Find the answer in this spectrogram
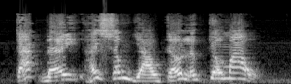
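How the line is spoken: Sudden loud command. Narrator (Vietnamese): Đệ nhất sứ giả bỗng lớn tiếng quát to

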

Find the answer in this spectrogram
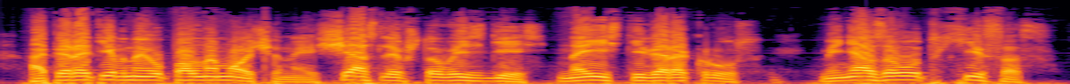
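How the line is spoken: Plain. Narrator (Russian): сказал мужчина

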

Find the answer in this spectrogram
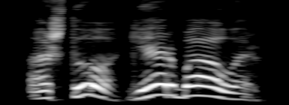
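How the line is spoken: Shouting over engine noise. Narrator (Russian): Перекрикивая шум двигателя, кричал Квашнин

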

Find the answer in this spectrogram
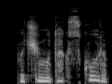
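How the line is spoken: Whisper. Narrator (Russian): прошептала я

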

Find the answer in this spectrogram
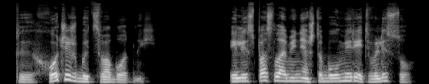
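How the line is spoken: Rough, furious. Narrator (Russian): грубо произнес он, не скрывая своей ярости

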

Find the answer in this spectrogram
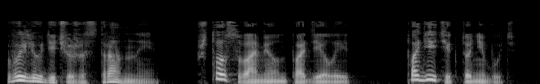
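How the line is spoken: Gentle, kind. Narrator (Russian): ласково сказал

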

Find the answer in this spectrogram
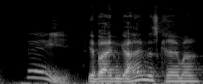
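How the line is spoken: Cheerful call. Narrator (German): rief Carla fröhlich

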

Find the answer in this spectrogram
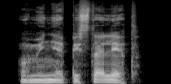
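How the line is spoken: Young man whispering. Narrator (Russian): прошептал парень

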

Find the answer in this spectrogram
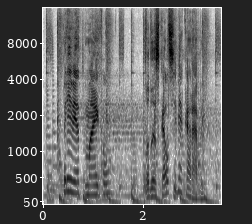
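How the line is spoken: Giggling. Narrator (Russian): Такер Рей хихикнул

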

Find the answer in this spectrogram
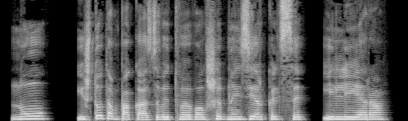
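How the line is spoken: Slightly mocking question. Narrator (Russian): чуть насмешливо спросил Керсай

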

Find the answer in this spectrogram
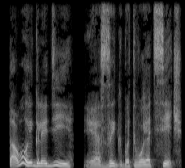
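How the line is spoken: Low menacing voice. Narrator (Russian): говорил кто-то низким, угрожающим голосом

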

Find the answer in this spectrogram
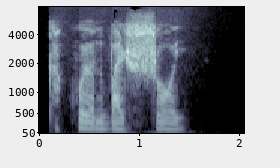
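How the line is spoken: Whisper. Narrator (Russian): прошептала Майка

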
